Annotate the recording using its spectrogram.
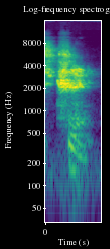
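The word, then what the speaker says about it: Qing: Quing. Hello, Quing. If I'm pronouncing that right. Quing. Quing. Q. Q I N G. Q I N G once. Q I There it goes. It's pronounced as Ching.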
